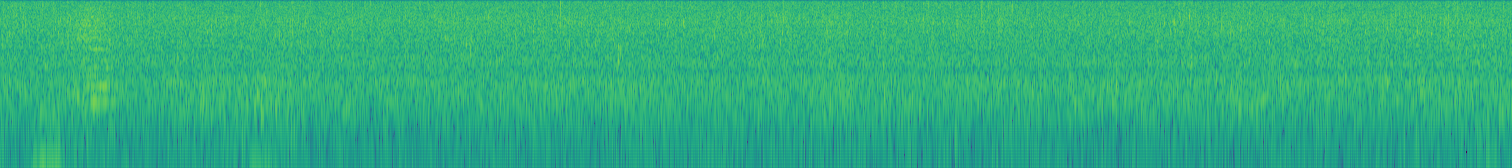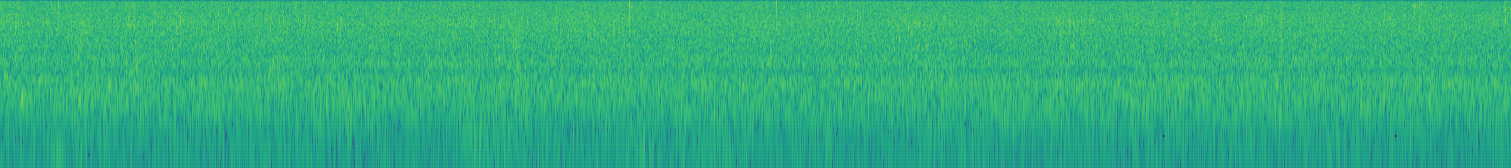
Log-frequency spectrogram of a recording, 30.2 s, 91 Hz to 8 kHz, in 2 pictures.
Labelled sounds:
0.7	1.0	humpback whale, 2.6 to 3.0 kHz

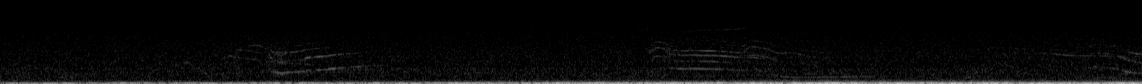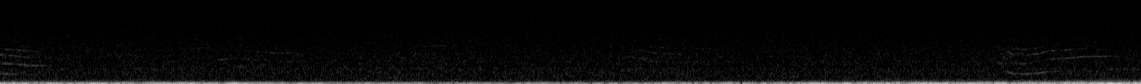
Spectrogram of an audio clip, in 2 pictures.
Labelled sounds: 2.4	3.5	killer whale, Bigg's (transient), 1.1 to 2.1 kHz
6.4	7.7	killer whale, Bigg's (transient), 1.3 to 5.5 kHz
10.5	11.9	killer whale, Bigg's (transient), 0.83 to 2.0 kHz
14.1	14.4	killer whale, Bigg's (transient), 1.6 to 1.7 kHz
21.7	22.6	killer whale, Bigg's (transient), 1.2 to 1.9 kHz

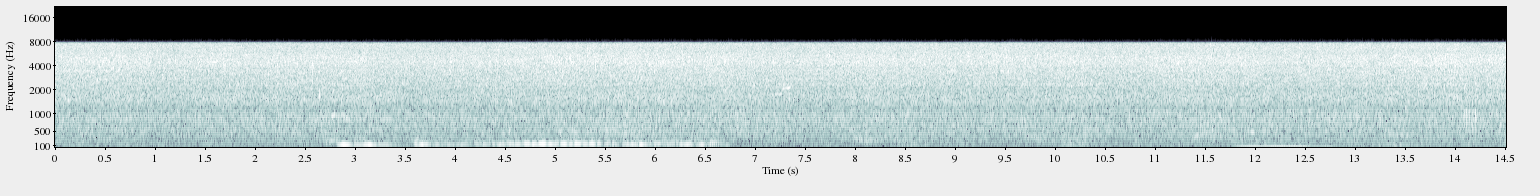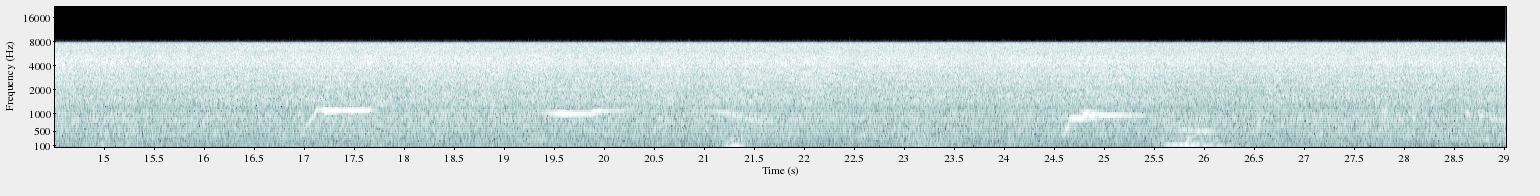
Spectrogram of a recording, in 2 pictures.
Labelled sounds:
17.0	17.7	humpback whale, 0.78 to 1.2 kHz
19.4	20.2	humpback whale, 0.94 to 1.1 kHz
21.1	21.4	humpback whale, 0.88 to 1.1 kHz
24.6	25.3	humpback whale, 0.78 to 1.1 kHz

